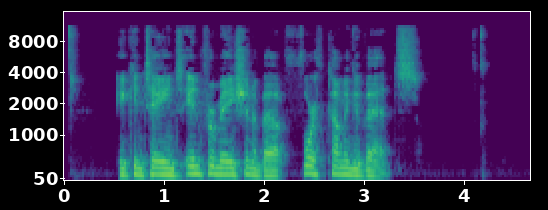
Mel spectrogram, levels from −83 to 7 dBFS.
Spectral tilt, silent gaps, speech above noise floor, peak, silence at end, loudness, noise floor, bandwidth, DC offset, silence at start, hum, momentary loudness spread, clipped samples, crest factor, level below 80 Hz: -5.5 dB/octave; none; 43 dB; -2 dBFS; 1.15 s; -17 LUFS; -60 dBFS; 11.5 kHz; under 0.1%; 0.05 s; none; 9 LU; under 0.1%; 16 dB; -56 dBFS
